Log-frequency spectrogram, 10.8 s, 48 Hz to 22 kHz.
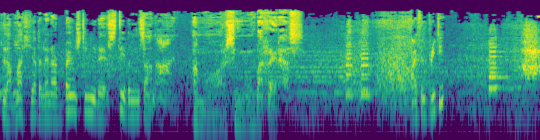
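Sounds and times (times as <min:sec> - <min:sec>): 
speech: 0:00.0 - 0:06.2, 0:08.2 - 0:09.0
traffic noise: 0:00.0 - 0:10.7
car horn honking: 0:06.0 - 0:07.6, 0:09.7 - 0:10.7.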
